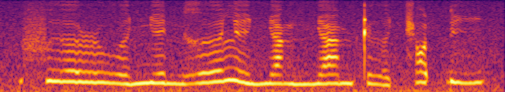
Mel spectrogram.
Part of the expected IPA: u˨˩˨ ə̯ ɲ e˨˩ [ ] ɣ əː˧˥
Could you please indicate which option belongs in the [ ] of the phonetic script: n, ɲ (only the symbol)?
n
